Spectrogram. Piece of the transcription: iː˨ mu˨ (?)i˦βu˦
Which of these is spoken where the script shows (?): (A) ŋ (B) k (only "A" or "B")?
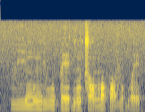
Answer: A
